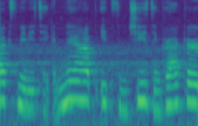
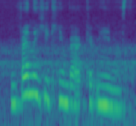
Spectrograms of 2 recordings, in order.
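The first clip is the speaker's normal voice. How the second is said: ordinary delivery, nothing marked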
